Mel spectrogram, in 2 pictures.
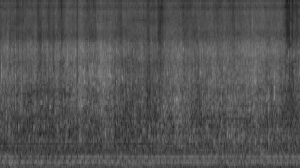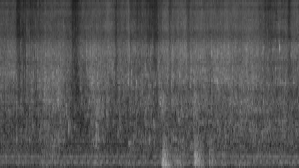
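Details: Steady running water from a tap or recirculating hose sprays and splashes during a dog bath, with a constant low hum underneath and no animal voice.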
